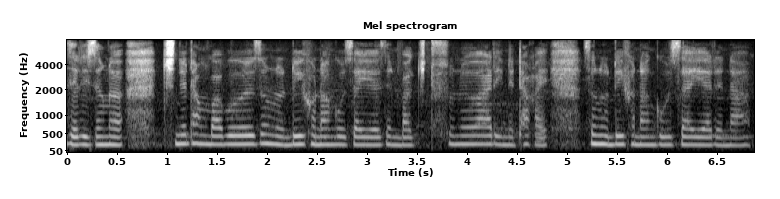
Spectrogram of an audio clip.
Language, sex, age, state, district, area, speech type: Bodo, female, 18-30, Assam, Baksa, rural, spontaneous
